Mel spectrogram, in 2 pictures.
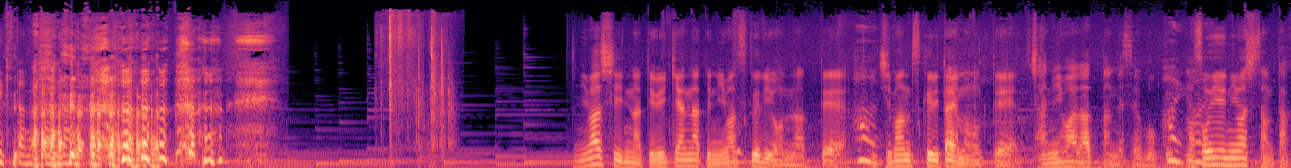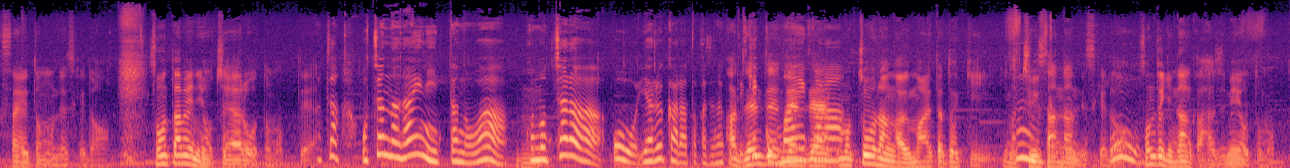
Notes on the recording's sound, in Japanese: ご自宅のお庭で収録させて頂きました。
